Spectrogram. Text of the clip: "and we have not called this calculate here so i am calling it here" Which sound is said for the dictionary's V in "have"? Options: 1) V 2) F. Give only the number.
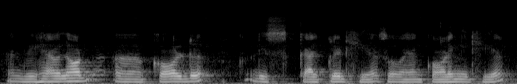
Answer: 1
